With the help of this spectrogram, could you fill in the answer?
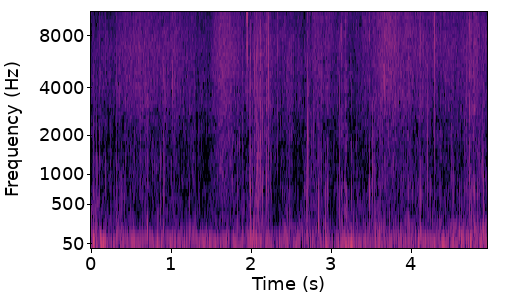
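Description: Two small paper filter tea bags with strings, full of tea, are held by the edges close to the microphone and rubbed and scratched with long nails. Soft, bright crinkling and scratching rustles continue steadily, with sharp little ticks and crackles popping out along the way.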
